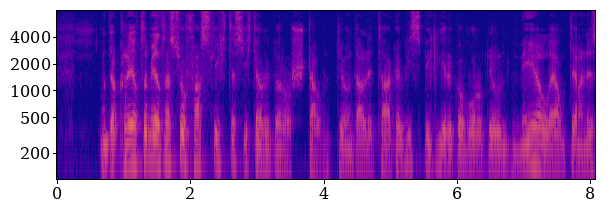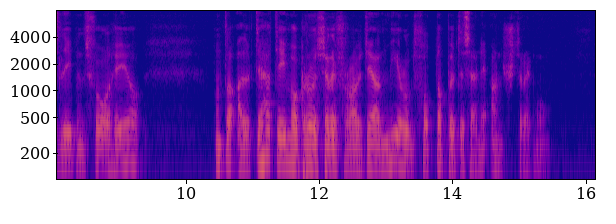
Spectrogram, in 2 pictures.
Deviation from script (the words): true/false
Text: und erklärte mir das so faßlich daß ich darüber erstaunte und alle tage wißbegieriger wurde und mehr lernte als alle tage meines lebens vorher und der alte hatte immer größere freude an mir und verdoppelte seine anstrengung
true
